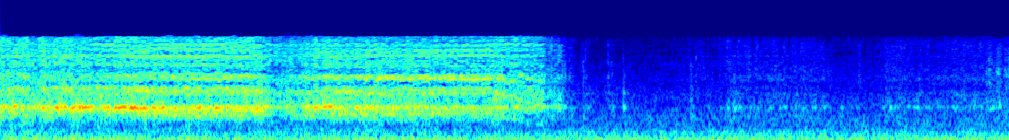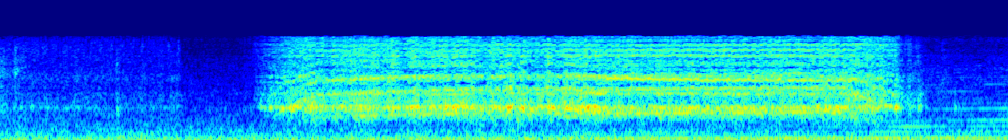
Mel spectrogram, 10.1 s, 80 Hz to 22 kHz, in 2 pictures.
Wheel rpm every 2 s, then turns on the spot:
220, 70, 10, 150, 170.
2-6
